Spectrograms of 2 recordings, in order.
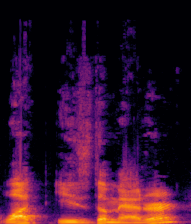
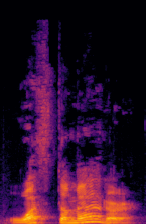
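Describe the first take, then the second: First: "What is" is said as two full words. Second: "What is" is shortened to one syllable.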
